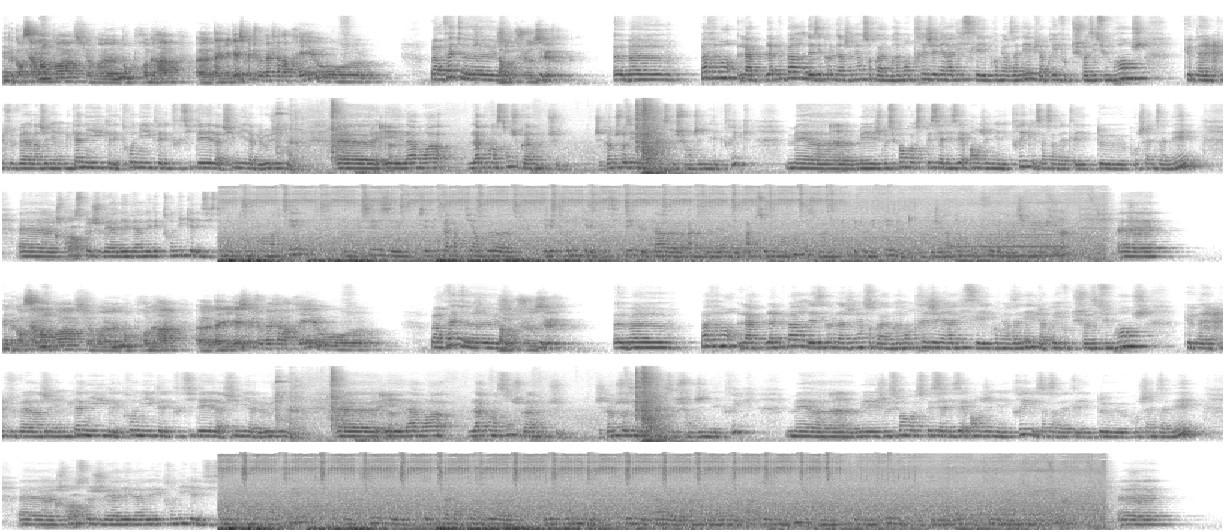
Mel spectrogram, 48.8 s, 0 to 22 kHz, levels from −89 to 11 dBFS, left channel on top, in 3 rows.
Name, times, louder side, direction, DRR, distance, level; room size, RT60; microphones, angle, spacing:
voice 1, 0.2-4.9 6.6-7.4 16.0-16.2 21.4-21.5 27.1-27.6 33.0-33.6 46.3-46.8 47.4-47.7, left 2 dB, 40° left, -4 dB, 5.3 m, -29 dB
voice 2, 5.7-6.8 7.1-7.3 8.1-8.9 9.3-22.2 22.5-23.8 24.2-47.9, equal, 85° left, 0 dB, 2.5 m, -28 dB
sound 1, 19.4-26.9, equal, 15° right, 4.7 m, -35 dB
sound 2, 35.4-47.3, right 1 dB, 45° right, 1.0 m, -24 dB
sound 3, 41.4-44.4 45.1-46.8, left 4 dB, 5° left, 1.8 m, -37 dB
11.0 x 8.0 x 8.0 m, 0.76 s
head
